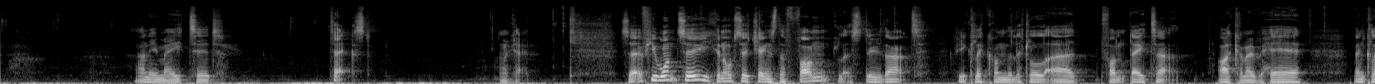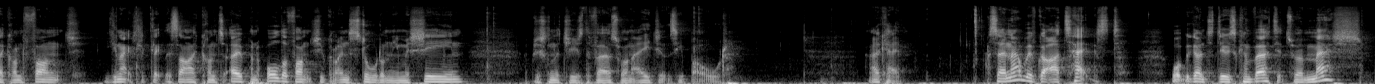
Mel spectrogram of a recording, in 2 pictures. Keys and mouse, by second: 1.5-2.9 typing, 3.9 ctrl+a, 4.7 Tab, 6.9 shift+click, 7.2 shift+middle click, 12.8 click, 21.7 shift+middle click, 23.1 middle click, 25.7-27.5 right drag.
